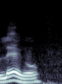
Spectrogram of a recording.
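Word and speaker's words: λέγω: se comportan los verbos este verbo griego Lego tiene dos sílabas le y Go es importante decir que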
